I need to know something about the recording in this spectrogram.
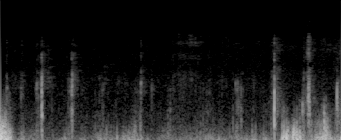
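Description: Footsteps crunch and swish through dry grass.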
